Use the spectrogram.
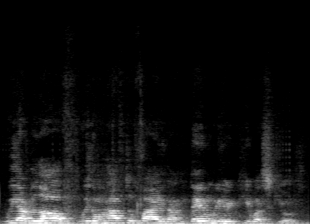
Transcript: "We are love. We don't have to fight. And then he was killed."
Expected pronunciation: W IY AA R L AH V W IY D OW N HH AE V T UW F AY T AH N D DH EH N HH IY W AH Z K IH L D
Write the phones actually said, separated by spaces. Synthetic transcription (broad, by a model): W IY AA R L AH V W IY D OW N HH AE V T UW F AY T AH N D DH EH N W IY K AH S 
